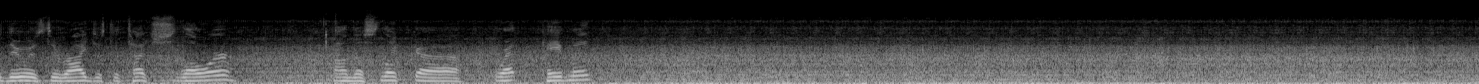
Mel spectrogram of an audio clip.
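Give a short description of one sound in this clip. Tyres hum on smooth pavement.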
